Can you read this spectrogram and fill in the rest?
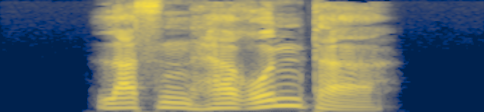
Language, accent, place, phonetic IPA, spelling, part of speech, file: German, Germany, Berlin, [ˌlasn̩ hɛˈʁʊntɐ], lassen herunter, verb, De-lassen herunter.ogg
- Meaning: inflection of herunterlassen: 1. first/third-person plural present 2. first/third-person plural subjunctive I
